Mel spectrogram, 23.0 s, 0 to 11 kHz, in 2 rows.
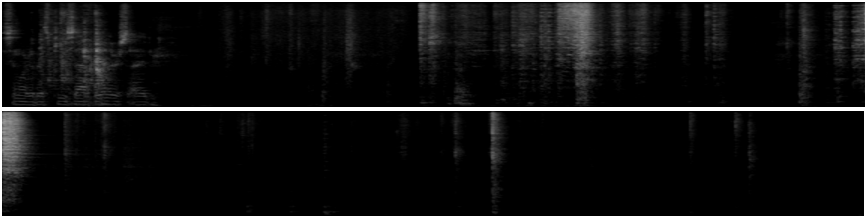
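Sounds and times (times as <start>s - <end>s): metal plate clanking and scraping: 0.5s - 1.5s, 11.0s - 12.0s.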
